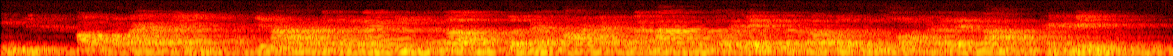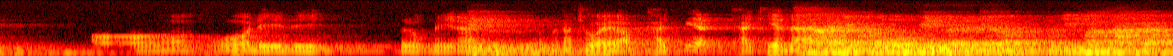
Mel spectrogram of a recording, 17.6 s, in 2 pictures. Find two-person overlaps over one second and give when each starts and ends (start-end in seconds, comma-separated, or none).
none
